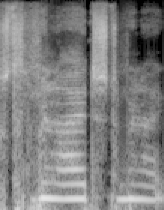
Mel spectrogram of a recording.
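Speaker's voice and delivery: flustered over-apology. Shown as a demonstration. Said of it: "kalian jangan bilang".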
